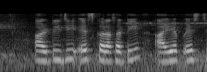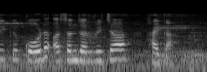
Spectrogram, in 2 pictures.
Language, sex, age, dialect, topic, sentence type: Marathi, female, 18-24, Varhadi, banking, question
